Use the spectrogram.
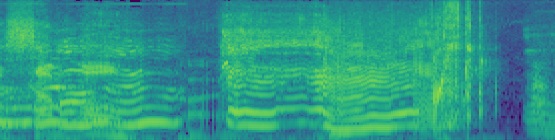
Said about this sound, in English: That song always sets off the dog.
